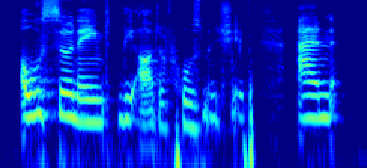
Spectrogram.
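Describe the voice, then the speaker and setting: A woman with a Spanish accent, fairly high in pitch, animated in tone, with lively intonation at a moderate pace. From Spain. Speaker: history streamer. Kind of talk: live-streamed lecture. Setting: live stream.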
